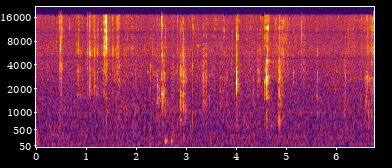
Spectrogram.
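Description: Faint, scattered clicks and crackles of close-miked chewing and biting on fried chicken wings, with the crisp skin being pulled apart by hand.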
